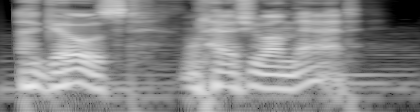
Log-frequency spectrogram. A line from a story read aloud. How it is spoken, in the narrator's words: Dad chuckled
